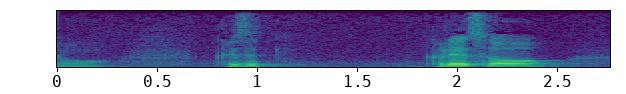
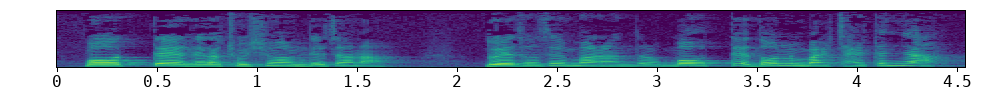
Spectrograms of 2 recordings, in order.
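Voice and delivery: high, indignant retort; imitated squabble, pitched well up; acted quarrel; 8 semitones higher, 3 dB louder than usual. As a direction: bicker back like a defiant pupil. Acted quarrel between pupils.

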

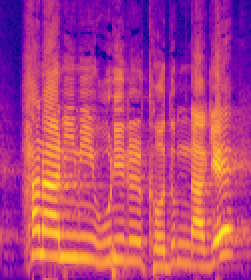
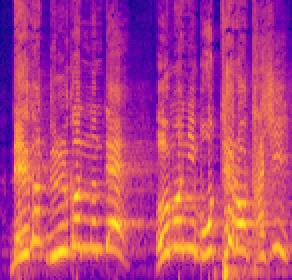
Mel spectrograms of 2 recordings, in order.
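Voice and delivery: mock Nicodemus; 8 semitones higher, 4 dB louder than usual. Nicodemus voiced objecting.

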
